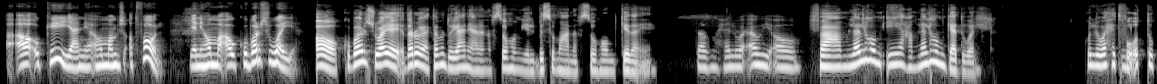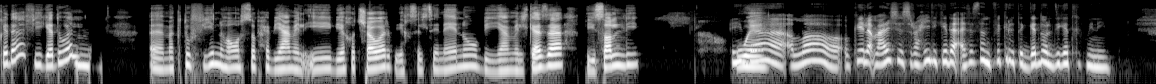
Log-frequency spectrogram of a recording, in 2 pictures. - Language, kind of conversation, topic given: Arabic, podcast, إيه طقوسك الصبح مع ولادك لو عندك ولاد؟
- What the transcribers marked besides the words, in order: in English: "shower"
